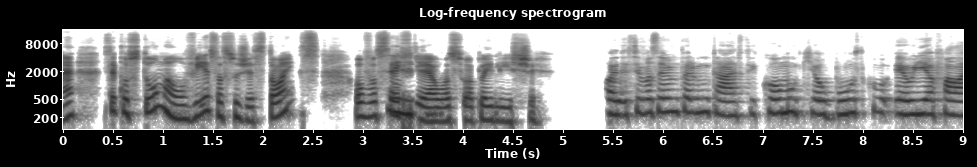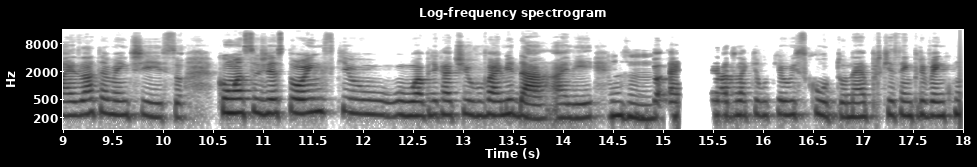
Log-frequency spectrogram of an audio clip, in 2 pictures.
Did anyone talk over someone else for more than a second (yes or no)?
no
